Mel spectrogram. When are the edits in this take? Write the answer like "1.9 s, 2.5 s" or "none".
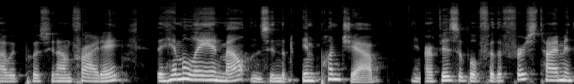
1.4 s, 2.9 s, 4.2 s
